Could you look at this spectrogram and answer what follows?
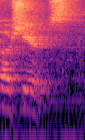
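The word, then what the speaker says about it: Boshers: by a guy named beau beaucheers yes that's how you say it even though it's still washers bo beaucheers the b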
